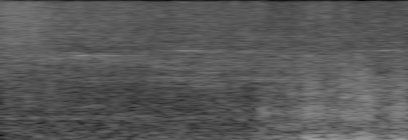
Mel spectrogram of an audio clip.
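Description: Film sound effect of a body disintegrating into dust: a low rumble that swells about one and a half seconds in into a loud, gritty rush of noise.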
